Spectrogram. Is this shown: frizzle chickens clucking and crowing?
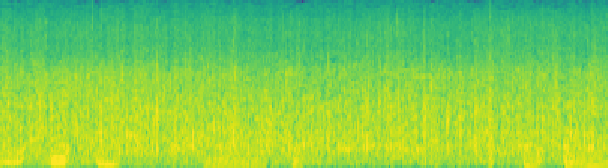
no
